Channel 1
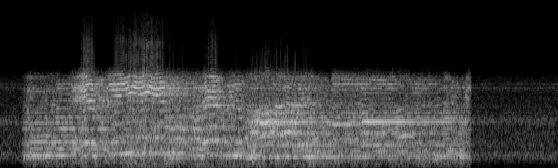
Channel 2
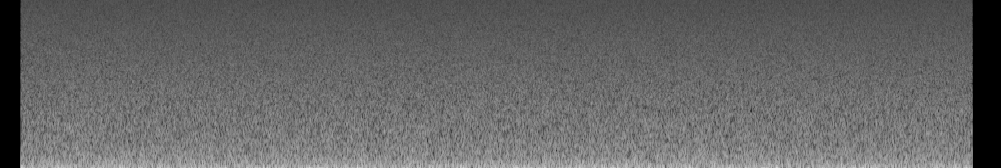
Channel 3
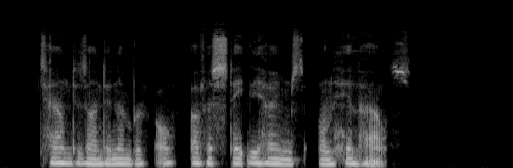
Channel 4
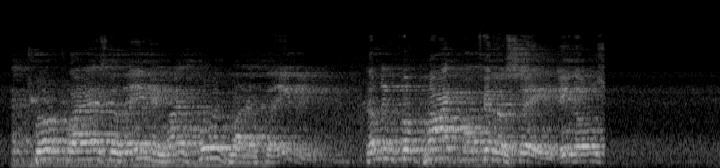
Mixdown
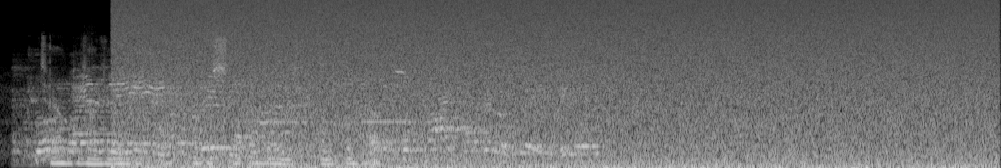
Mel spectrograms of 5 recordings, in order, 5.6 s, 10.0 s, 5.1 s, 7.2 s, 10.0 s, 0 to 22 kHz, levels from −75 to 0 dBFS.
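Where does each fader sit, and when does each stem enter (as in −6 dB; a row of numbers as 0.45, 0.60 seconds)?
−6.0, 0.0, +1.5, +3.0 decibels; 0.00, 0.90, 0.00, 0.00 seconds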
